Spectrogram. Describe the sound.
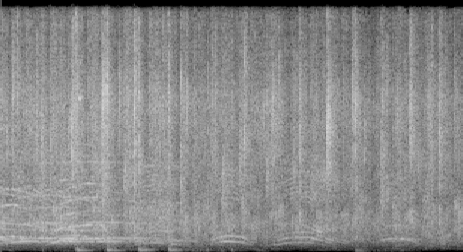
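A crowd applauds loudly with dense, continuous clapping, mixed with scattered whoops and cheering voices rising and falling throughout.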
